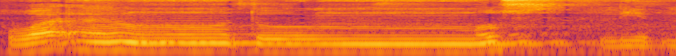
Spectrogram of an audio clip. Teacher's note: نون ساکن کے بعد تا حلقی میں سے نہیں ہے، اخفا کریں گے · میم ساکن کے بعد میم ہے مشدد ہے غنہ کریں گے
